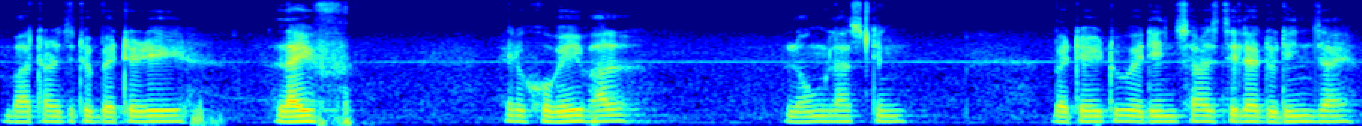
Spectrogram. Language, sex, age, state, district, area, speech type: Assamese, male, 30-45, Assam, Sonitpur, rural, spontaneous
